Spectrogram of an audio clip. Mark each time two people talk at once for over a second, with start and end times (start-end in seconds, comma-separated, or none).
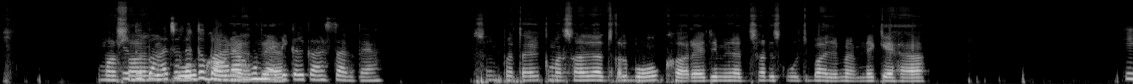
1.2-2.8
